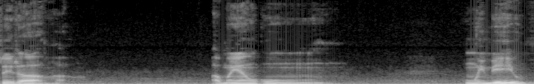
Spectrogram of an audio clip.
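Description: An older man speaks calmly in short phrases close by.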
